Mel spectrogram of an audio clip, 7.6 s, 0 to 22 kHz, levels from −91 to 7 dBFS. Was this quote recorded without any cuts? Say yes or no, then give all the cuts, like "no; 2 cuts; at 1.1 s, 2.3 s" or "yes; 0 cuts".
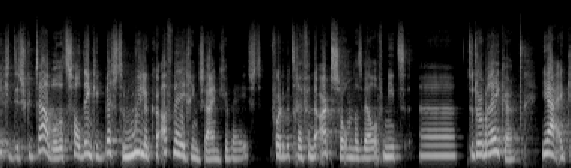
no; 2 cuts; at 3.6 s, 6.2 s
